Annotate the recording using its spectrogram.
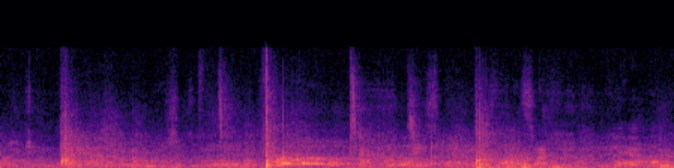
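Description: Tennis ball struck by rackets and bouncing on an indoor court: three sharp pops about a second and a half apart, each ringing briefly in the hall.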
